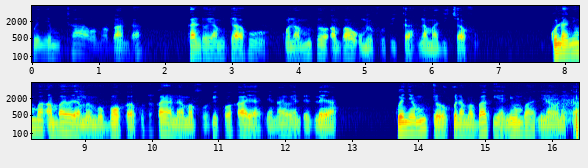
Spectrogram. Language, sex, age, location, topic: Swahili, male, 18-24, Kisumu, health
